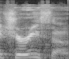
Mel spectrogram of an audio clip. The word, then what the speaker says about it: chorizo: Say chorizo again. Chorizo. I pronounce it as I've been told to by Spaniards.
